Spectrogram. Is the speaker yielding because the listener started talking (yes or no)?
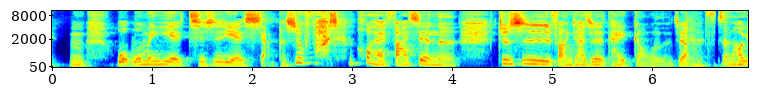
no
